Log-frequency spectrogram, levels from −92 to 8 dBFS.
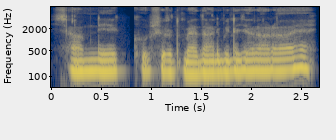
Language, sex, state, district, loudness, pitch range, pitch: Hindi, male, Uttar Pradesh, Saharanpur, -13 LUFS, 135-140 Hz, 140 Hz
